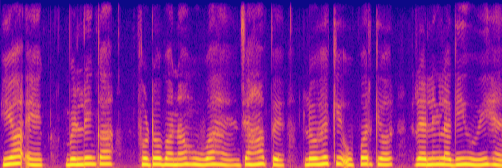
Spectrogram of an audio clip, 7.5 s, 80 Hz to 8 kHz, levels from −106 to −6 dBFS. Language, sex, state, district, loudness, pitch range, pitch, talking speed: Hindi, female, Jharkhand, Garhwa, -13 LUFS, 265-285 Hz, 275 Hz, 150 wpm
